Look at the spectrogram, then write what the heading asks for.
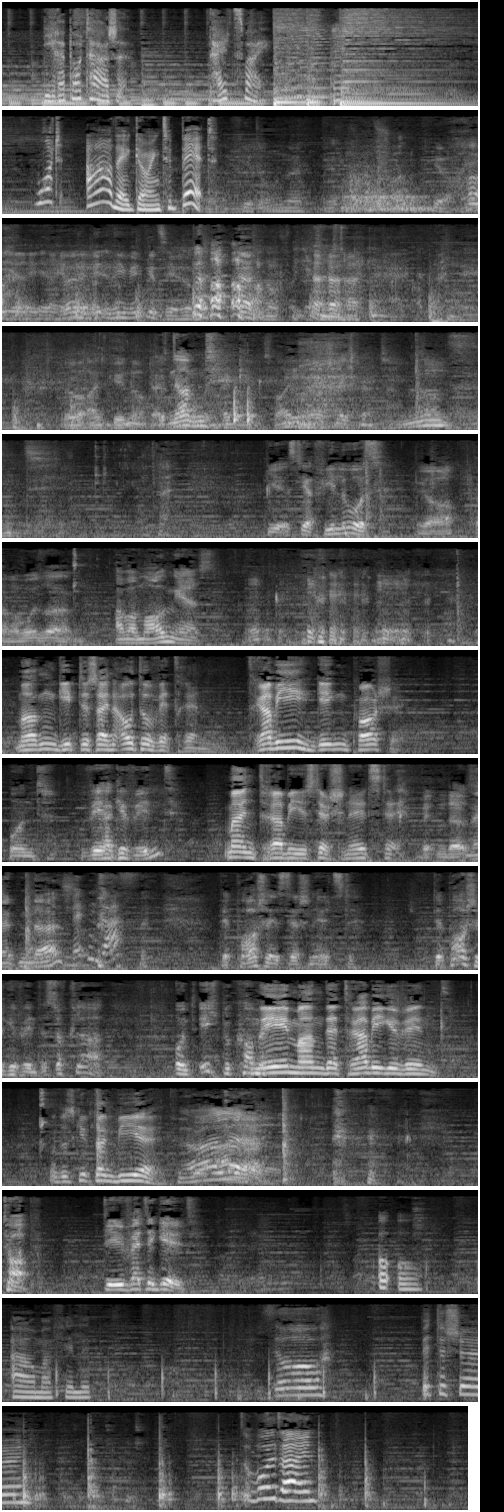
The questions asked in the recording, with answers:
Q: What are they going to bet?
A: says what the prize will be a beer all round.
